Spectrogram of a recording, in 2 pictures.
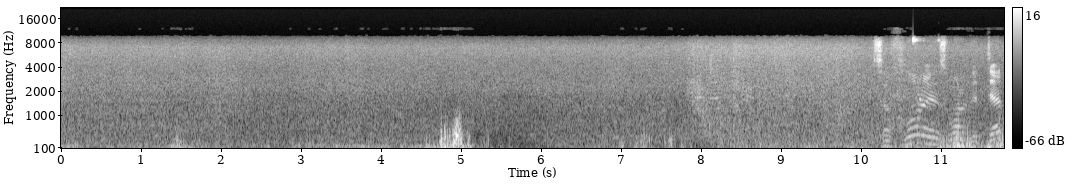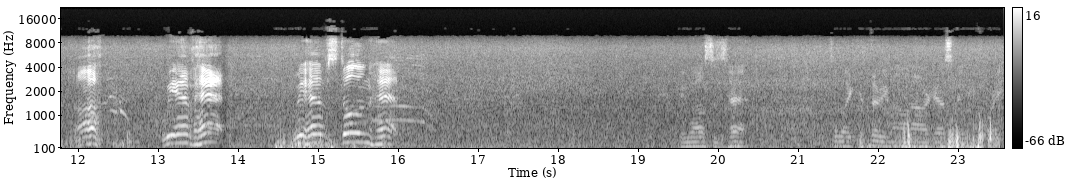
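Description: Waves wash softly onto the shore.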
